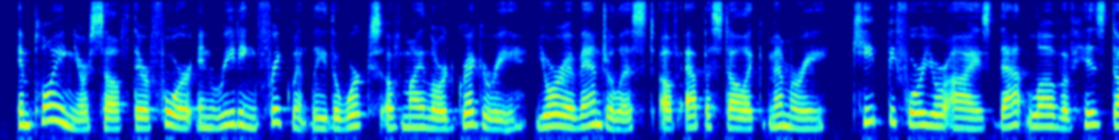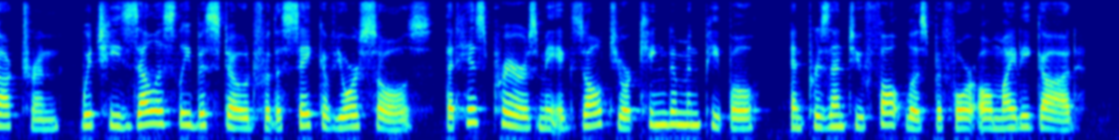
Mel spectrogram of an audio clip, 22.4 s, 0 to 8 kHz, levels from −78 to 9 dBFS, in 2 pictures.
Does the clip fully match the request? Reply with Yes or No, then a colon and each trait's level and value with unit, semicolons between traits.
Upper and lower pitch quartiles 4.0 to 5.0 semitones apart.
Yes: average, 4.6 semitones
